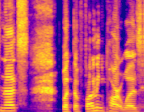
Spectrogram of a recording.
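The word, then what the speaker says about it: Nutz: tula highs name was mr. nuts n UT z and he was always like yeah there's an there pronounced nuts he's like no it's nuts but the funny part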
